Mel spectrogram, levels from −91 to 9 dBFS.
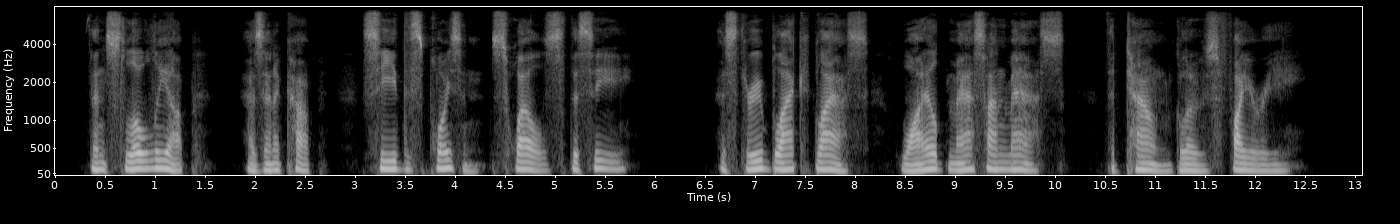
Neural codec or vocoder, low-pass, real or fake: none; 7.2 kHz; real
